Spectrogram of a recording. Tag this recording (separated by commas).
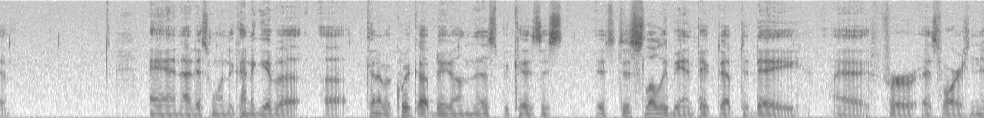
Speech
